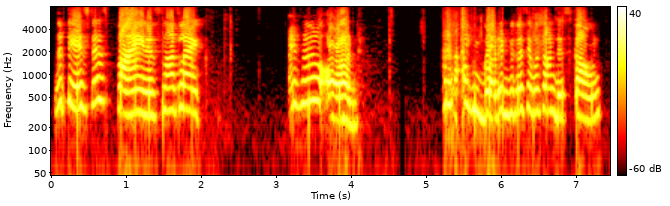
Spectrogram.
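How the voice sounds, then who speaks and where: A woman's voice: very high voice, measured pace, long pauses, fairly bright tone, no echo, rough recording. A woman in her twenties with an Indian English accent, chatting casually on a live stream and reading viewer comments aloud. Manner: chatty, reads viewer comments aloud, frequent likes and laughs.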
